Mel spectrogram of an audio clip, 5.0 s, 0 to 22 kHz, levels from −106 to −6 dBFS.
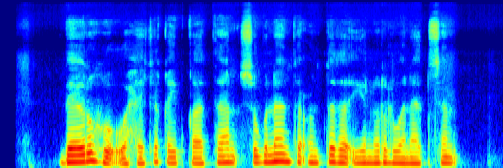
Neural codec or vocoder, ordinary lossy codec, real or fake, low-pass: none; none; real; 19.8 kHz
